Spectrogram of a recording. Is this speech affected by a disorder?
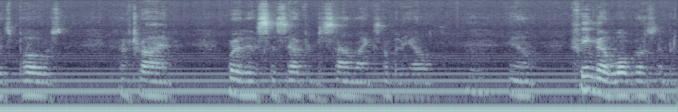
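Yes: ALS.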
